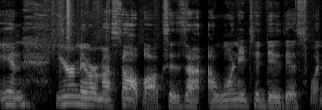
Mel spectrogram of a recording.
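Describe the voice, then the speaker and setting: A woman with a fairly low pitch speaks at a fairly slow pace in a very clean recording with a silent background. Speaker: cross-stitch vlogger. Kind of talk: casual show-and-tell vlog. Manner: halting, self-correcting.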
